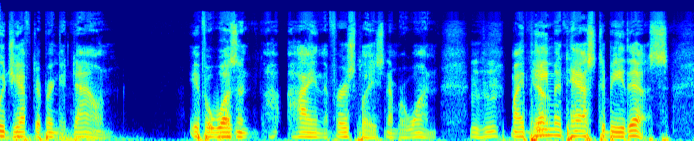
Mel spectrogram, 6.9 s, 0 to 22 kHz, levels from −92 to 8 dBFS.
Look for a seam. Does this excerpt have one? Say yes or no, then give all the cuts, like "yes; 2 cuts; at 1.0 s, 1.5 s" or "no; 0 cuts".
yes; 1 cut; at 4.7 s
